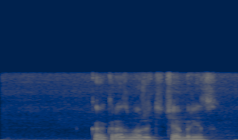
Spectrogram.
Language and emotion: Russian, neutral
